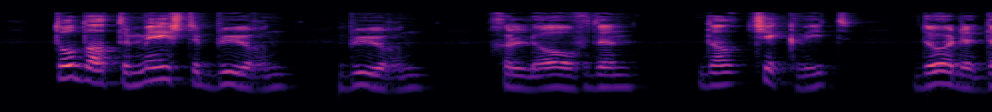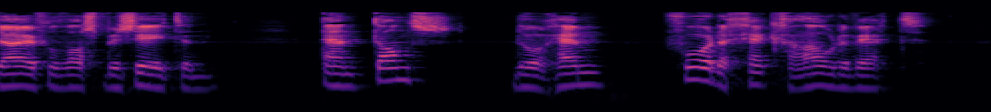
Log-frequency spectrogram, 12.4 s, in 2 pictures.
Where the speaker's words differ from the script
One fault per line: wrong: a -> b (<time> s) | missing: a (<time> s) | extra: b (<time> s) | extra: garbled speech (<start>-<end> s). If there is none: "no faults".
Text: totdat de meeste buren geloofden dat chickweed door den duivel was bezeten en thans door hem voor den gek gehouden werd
extra: buren (2.1 s)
